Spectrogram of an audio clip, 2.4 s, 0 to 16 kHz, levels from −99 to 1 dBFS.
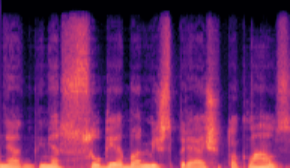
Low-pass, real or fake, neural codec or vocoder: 14.4 kHz; fake; codec, 44.1 kHz, 2.6 kbps, SNAC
